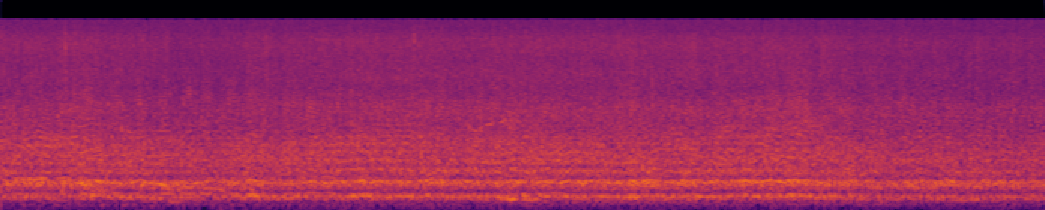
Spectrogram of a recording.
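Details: Bees droning together in a continuous natural buzz, a rich layered hum of wingbeats that never pauses and stays level all the way through.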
